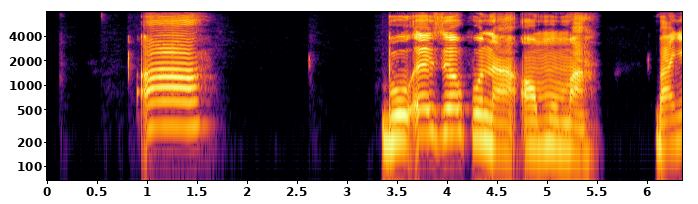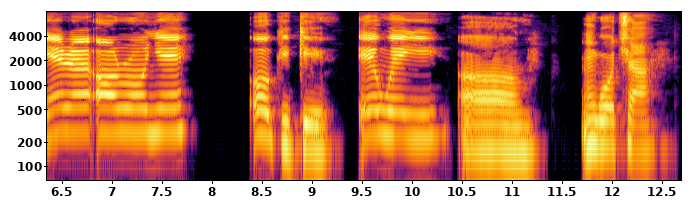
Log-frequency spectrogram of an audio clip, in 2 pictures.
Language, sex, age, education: Igbo, female, 30-45, tertiary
